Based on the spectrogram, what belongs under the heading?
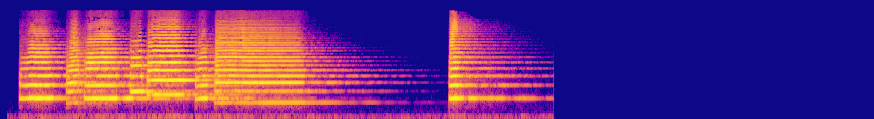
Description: Toques e Fanfarra das Tropas Pára-quedistas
